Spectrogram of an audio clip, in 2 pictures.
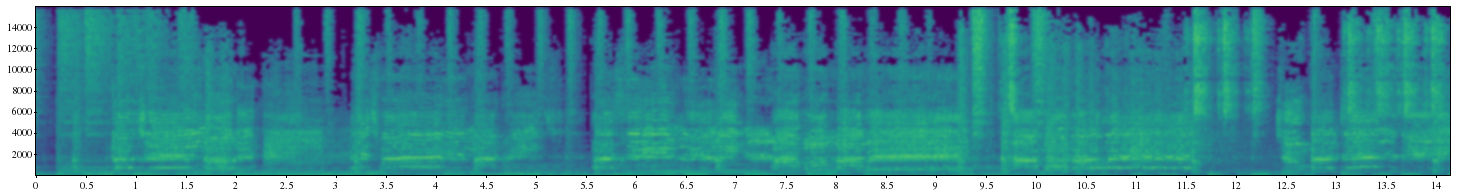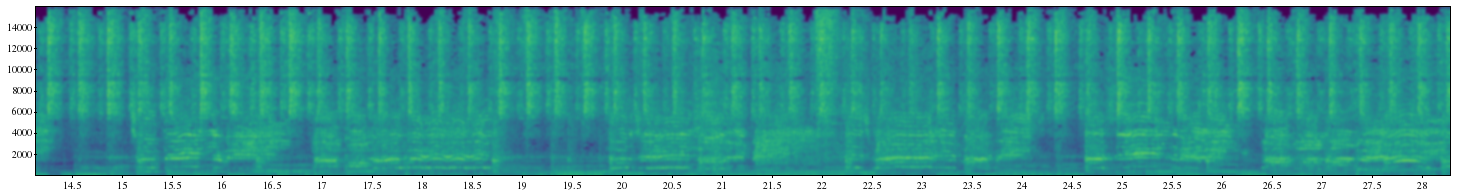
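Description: A small group of gospel singers singing with vibrato over live accompaniment, with steady bass notes and an even rattling percussion beat.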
